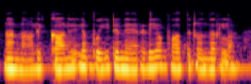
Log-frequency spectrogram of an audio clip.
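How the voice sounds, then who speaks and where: A woman's voice: high-pitched, little pitch movement, a little fast, warm tone, slight background noise. A woman voicing a sad young wife in a cartoon who misses her mother, speaking in a plaintive, tearful way. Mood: worried. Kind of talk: cartoon voice acting.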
